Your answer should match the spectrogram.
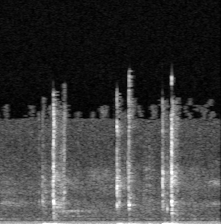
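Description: Computer keyboard and mouse: a handful of separate clicks as a word is typed, with a couple of low thumps about half a second in and near the end.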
